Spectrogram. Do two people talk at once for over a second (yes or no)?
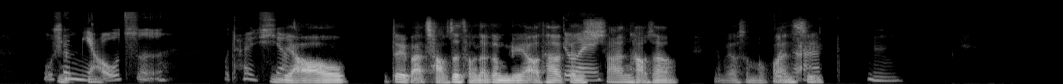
no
